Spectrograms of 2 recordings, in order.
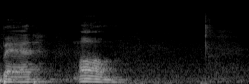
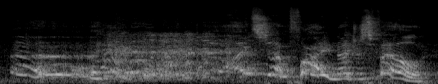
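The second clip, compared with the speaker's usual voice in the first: put-on much higher, flustered girly falsetto; girl's voice; much slower than usual. The girl who tripped answering Juan, high flustered falsetto. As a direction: squeak it out embarrassed after falling. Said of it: "And she's like".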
